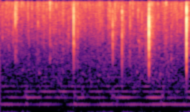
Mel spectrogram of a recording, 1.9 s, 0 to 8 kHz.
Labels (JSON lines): {"label": "biophony, midshipman", "recorder": "SoundTrap 500"}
